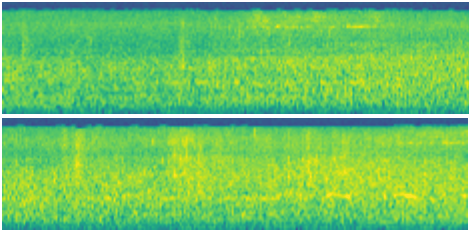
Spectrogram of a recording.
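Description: Gentle waves lap softly against rocks on the shore.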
